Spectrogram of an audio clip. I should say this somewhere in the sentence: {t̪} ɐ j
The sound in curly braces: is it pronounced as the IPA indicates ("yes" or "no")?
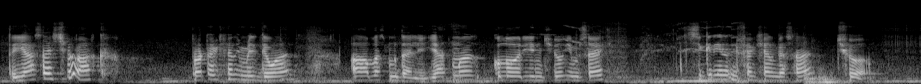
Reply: yes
